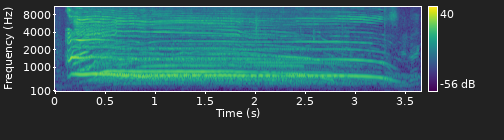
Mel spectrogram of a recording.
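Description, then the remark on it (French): A crowd of race participants, gathered before the start, howls together like wolves in one long, sustained, loud cry that holds steady for about three seconds before trailing off. “Est-ce qu'on peut jusqu'à aller à faire le hurlement du loup ensemble?”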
